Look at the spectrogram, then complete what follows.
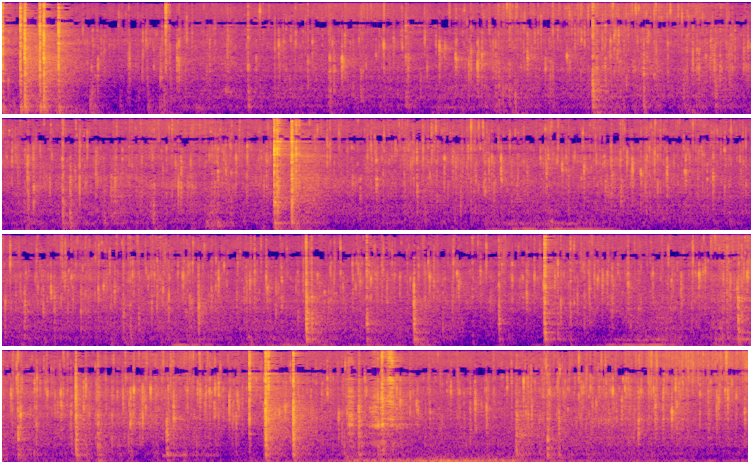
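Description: Breaded mac and cheese pieces deep-frying in hot oil in a stainless steel pot: a steady crackling sizzle. Three sharp knocks of a metal utensil against the pot come at the start, about ten seconds in and near the end.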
